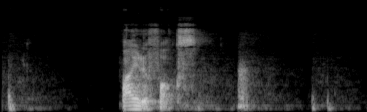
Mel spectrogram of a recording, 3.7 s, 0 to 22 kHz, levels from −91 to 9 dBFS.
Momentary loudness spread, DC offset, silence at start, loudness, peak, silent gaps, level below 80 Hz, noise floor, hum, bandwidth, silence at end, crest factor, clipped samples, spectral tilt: 21 LU; under 0.1%; 0.1 s; -20 LUFS; -2 dBFS; 1.13-1.17 s; -64 dBFS; -80 dBFS; none; 9.4 kHz; 0.35 s; 20 dB; under 0.1%; -5.5 dB/octave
